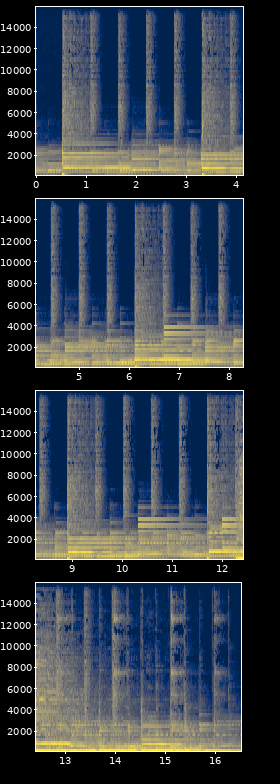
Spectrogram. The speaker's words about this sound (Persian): من باز هم اینجا روی آرپژ گیتار اون پنج ضرب رو مشخص کردم که راحت بتونید باش بشمارید و دقت بکنید به اینکه درامز کجا شروع به نواختن میکنه و چهار ضربش از کجا شروع میشه و این دوتا کی دوباره به همدیگه میرسن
